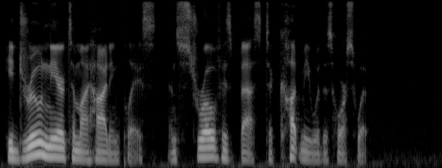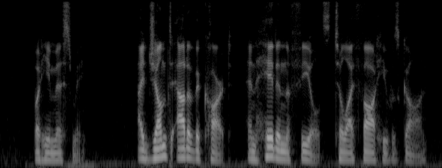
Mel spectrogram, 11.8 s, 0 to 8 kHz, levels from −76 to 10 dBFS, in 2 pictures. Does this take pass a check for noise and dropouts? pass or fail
pass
